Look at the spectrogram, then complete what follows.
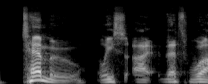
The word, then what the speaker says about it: Temu: company that had the most advertisements but it's temu at least I that's what I've learned that it's how it's pronounced it used I used to call it teu but in the commercial you heard them singing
